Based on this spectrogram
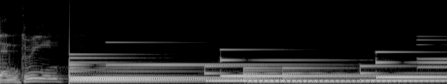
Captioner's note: chimes chiming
